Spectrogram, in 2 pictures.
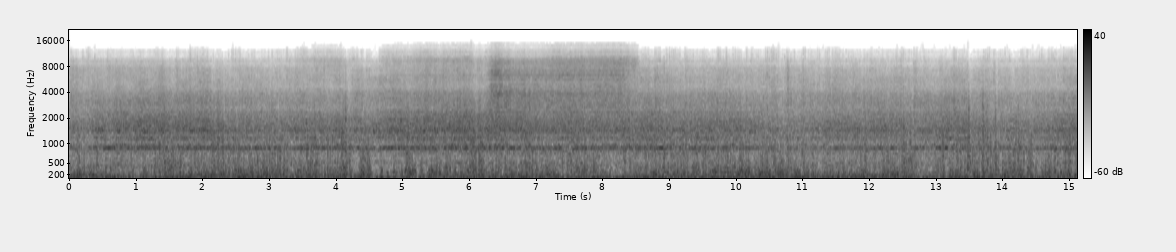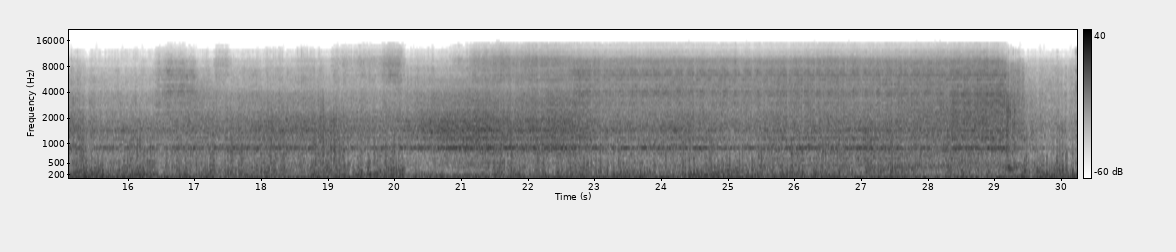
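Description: Wind rushing over the microphone of a camera on a road bike moving at around 25 mph, a loud steady roar, with a thin steady whine running through it.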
